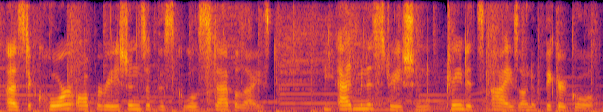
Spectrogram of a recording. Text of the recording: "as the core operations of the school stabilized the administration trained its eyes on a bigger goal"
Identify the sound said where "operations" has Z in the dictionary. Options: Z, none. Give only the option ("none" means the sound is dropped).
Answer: Z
